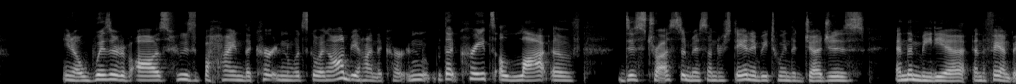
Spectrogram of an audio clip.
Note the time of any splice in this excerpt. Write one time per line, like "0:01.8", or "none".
none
